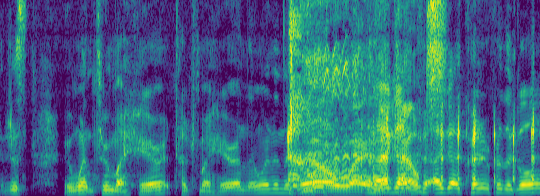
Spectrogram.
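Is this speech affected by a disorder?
Yes: cerebral palsy.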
